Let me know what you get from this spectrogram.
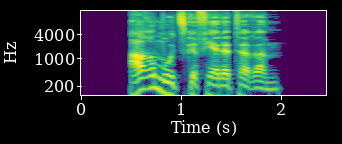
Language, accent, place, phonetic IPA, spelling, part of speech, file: German, Germany, Berlin, [ˈaʁmuːt͡sɡəˌfɛːɐ̯dətəʁəm], armutsgefährdeterem, adjective, De-armutsgefährdeterem.ogg
- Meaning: strong dative masculine/neuter singular comparative degree of armutsgefährdet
